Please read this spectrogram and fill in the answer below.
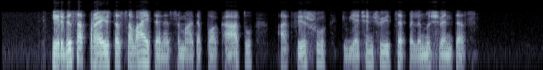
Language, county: Lithuanian, Telšiai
